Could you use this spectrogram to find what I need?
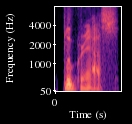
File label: "bluegrass", American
